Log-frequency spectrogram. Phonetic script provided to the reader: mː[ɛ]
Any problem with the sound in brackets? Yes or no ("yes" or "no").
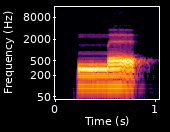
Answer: no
